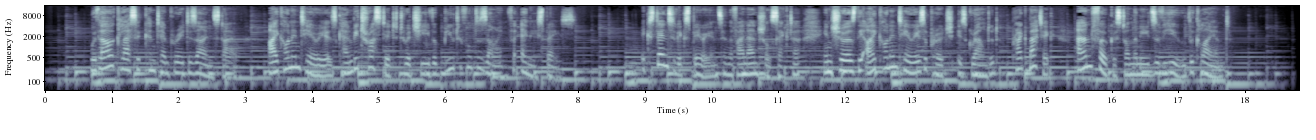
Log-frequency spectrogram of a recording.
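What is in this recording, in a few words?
British corporate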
